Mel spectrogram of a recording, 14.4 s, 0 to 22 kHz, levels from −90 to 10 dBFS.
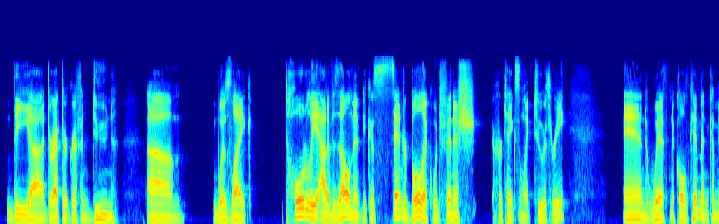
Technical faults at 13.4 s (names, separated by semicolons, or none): none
